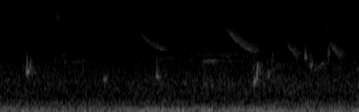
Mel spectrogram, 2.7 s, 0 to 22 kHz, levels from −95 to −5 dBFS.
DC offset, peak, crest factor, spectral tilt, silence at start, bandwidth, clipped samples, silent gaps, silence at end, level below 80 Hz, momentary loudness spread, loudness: under 0.1%; -50 dBFS; 18 dB; -5 dB/octave; 0 s; 11 kHz; under 0.1%; none; 0 s; -72 dBFS; 2 LU; -69 LUFS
